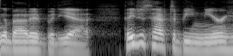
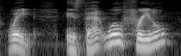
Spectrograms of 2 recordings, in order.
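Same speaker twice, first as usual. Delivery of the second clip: normal talking voice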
